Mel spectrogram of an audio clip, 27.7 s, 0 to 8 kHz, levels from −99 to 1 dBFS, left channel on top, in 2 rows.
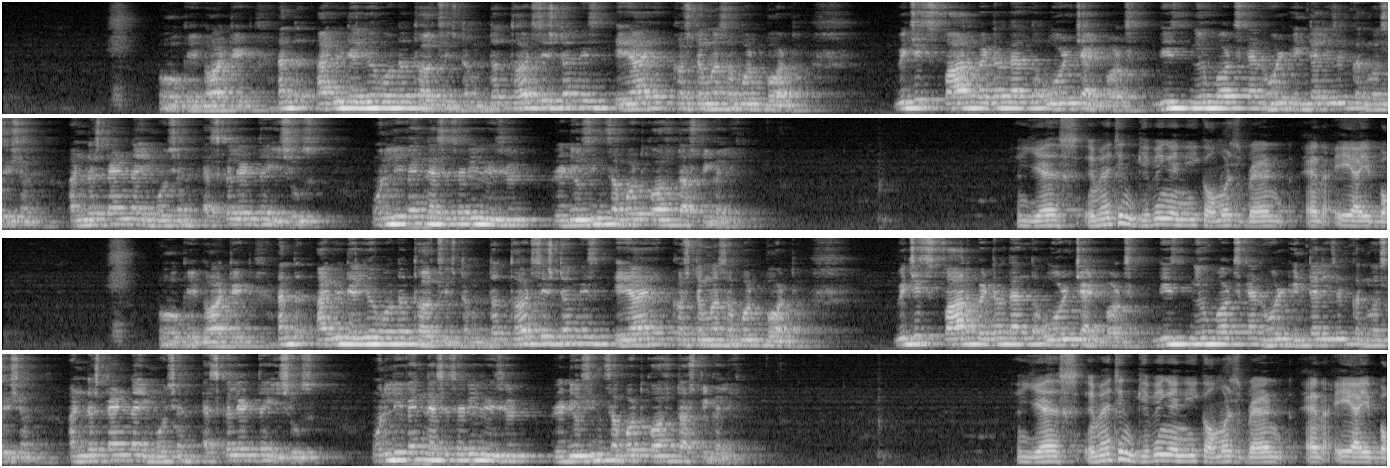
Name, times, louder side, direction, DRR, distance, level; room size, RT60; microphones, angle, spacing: voice 1, 1.6-8.4 8.9-14.2 14.5-17.0 17.6-19.0 19.4-21.2, left 1 dB, 60° right, 2.9 m, -21 dB
voice 2, 24.0-27.7, right 2 dB, 25° right, 0.5 m, -22 dB
10.5 x 9.4 x 7.8 m
head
